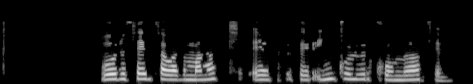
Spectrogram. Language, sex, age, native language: Icelandic, female, 30-39, Icelandic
